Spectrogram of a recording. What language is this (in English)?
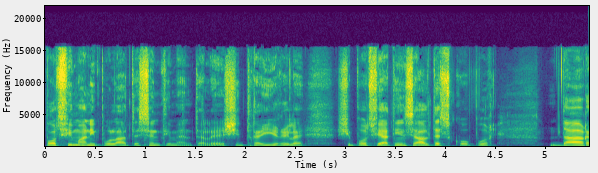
Romanian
